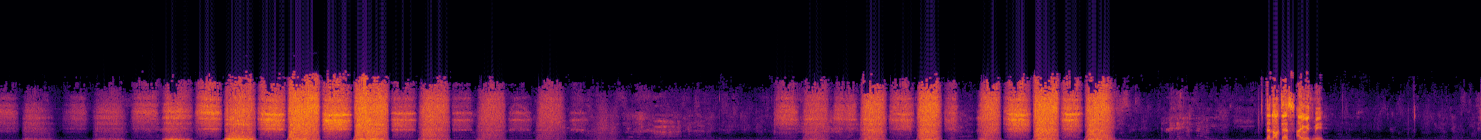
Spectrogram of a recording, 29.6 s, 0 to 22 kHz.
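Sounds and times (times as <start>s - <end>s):
person imitating Cheyne-Stokes breathing with rapid gasping breaths: 0.0s - 12.4s, 15.5s - 22.4s
laughter: 11.6s - 15.0s, 23.2s - 24.3s
speech: 25.4s - 26.5s.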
